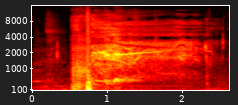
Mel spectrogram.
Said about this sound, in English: So, if you guys heard a little sneeze, we got somebody in the building today.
